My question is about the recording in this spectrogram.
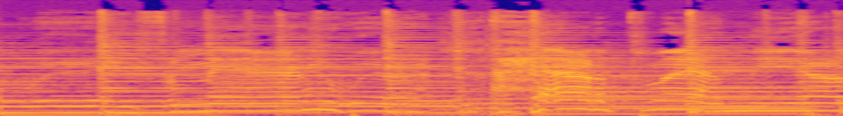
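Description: Acoustic guitar strummed in a steady rhythm, with a man singing a drawn-out, bending vocal line in the second half.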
